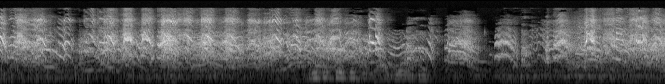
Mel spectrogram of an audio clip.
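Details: Wild parrots in a noisy flock: dense continuous harsh screeching and squawking calls overlapping, rising and falling, with faint human voices beneath.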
